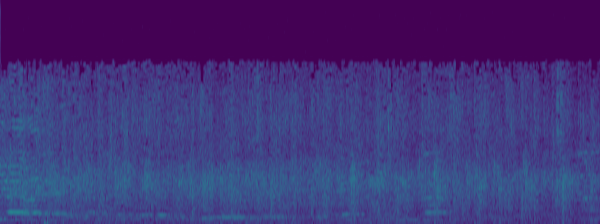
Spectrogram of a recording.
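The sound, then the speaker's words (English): A large crowd claps steadily and densely for several seconds in praise to God, the applause filling the room with a few faint voices and cheers rising underneath. “One more time, clap your hands to a God that's been good to you.”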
